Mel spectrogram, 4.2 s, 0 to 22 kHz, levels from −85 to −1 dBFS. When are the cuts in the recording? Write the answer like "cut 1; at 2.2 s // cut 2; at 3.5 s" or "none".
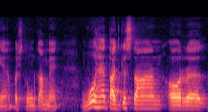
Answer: none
